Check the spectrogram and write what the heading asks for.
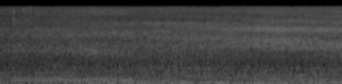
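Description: Steady street traffic noise: a motor vehicle's engine running with a low hum.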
